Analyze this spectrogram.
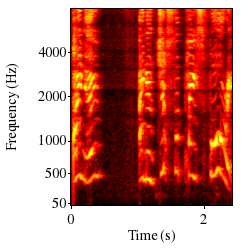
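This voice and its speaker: Squeaky and extremely high, a woman's put-on character voice comes through. Her pace is moderate. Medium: read story.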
